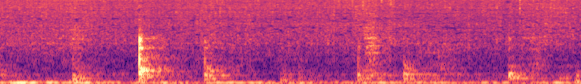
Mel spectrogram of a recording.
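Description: Aloo chaat masala with tomato and amchur powder roasts in a pan, a soft sizzle beneath a slow run of scraping strokes, each push of the spoon clearly separated, with no voices.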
